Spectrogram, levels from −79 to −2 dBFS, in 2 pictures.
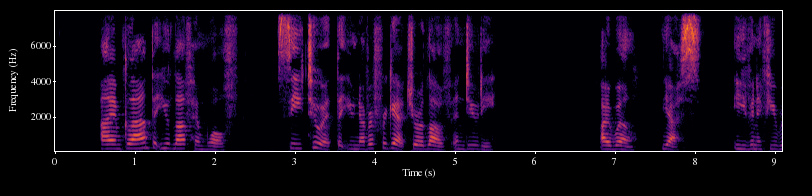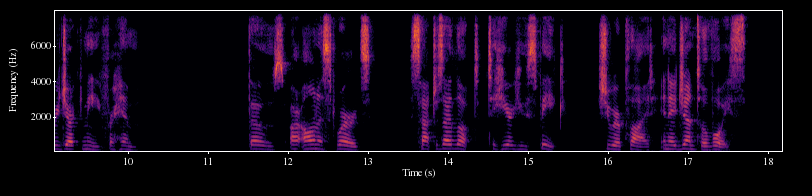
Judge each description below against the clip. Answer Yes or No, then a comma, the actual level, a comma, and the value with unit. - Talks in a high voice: Yes, high, 220 Hz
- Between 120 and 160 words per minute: Yes, average, 150 wpm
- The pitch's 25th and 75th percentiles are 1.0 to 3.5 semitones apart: Yes, average, 2.8 semitones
